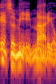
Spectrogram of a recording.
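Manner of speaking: edgy, very slow, drawn-out drawl. Imitating a more edgy take on the Mario line: Star-Lord voice as Mario. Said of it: "just sort of just speaks like Star-Lord, just as Mario".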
